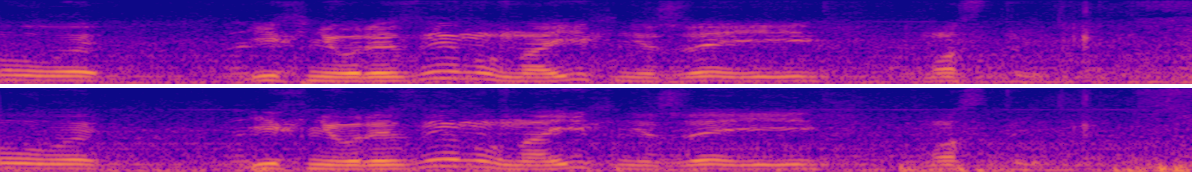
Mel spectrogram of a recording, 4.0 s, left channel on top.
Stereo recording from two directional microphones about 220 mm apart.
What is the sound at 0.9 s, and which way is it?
Speech, 45° left (ahead or behind).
